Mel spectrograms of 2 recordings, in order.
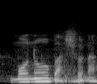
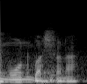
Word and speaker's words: মনোবাসনা: একসাথে হয়ে যাচ্ছে তখন মনোবাসনা হয়ে যাচ্ছে উচ্চারণটি কোনভাবে মন বাসনা নয় মনোবাসনা একইভাবে এরকম দুটি শব্দ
